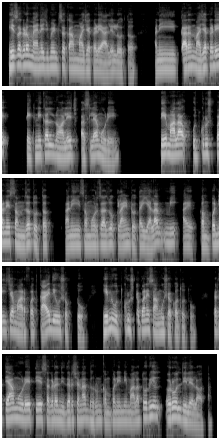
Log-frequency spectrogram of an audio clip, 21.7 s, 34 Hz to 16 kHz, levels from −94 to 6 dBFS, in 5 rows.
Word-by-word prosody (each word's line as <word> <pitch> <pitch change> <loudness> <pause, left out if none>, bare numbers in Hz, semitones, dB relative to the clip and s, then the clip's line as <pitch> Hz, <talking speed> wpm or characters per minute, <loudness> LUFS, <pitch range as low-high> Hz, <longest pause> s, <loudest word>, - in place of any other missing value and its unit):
हे 145 - +7
सगळं 165 0 +5
मॅनेजमेंटचं 135 0 0
काम 125 0 +1
माझ्याकडे 115 -1 0
आलेलं 105 +2 0
होतं 100 0 -8 0.4
आणि 120 +1 -3
कारण 140 +4 +7
माझ्याकडे 140 +5 +3 0.5
टेक्निकल 135 +4 +2
नॉलेज 125 +2 +1
असल्यामुळे 110 -5 -1 0.9
ते 150 +2 +8
मला 150 +1 +8 0.2
उत्कृष्टपणे 150 +2 0
समजत 130 -1 -1
होतं 120 - -3 0.4
आणि 120 +2 -3
समोरचा 120 +1 -2
जो 130 +2 -2
क्लायंट 120 +1 -2
होता 110 0 -4
याला 110 +3 +2
मी 140 0 -6 0.2
आय 115 -2 -3 0.2
कंपनीच्या 130 +6 -1
मार्फत 120 0 -2
काय - - +7
देऊ 145 -2 +1
शकतो, 120 -5 -7 0.4
हे 140 - +8
मी 170 - 0
उत्कृष्टपणे 150 +1 -2
सांगू 125 -5 -2
शकत - - -5
होतो. - - -14 0.4
तर 140 - 0
त्यामुळे 145 -1 +4
ते 140 0 +3
सगळं 125 -1 -1
निदर्शनात 125 +3 -2
धरून 120 +1 -7
कंपनीनी 120 +1 -6
मला 120 0 -3
तो 155 0 0
रील 175 0 0
तो 140 - -1
रोल 160 -1 +3
दिलेला 110 -7 -2
होता. 90 +1 -12
125 Hz, 140 wpm, -24 LUFS, 115-140 Hz, 0.9 s, ते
